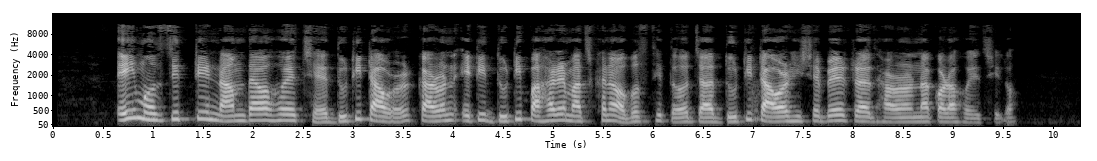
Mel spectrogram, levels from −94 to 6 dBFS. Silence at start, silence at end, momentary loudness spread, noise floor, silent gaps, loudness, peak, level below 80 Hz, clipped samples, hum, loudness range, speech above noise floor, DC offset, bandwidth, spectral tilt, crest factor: 0.65 s; 0.7 s; 10 LU; -75 dBFS; none; -21 LUFS; -2 dBFS; -70 dBFS; under 0.1%; none; 2 LU; 54 dB; under 0.1%; 11.5 kHz; -5 dB/octave; 20 dB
